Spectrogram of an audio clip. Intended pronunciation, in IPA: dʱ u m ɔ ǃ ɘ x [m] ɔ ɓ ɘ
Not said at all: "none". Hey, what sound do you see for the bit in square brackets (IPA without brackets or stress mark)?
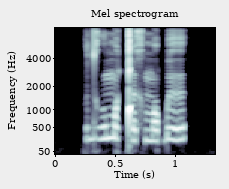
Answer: m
